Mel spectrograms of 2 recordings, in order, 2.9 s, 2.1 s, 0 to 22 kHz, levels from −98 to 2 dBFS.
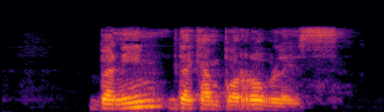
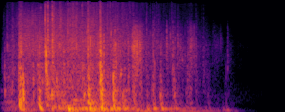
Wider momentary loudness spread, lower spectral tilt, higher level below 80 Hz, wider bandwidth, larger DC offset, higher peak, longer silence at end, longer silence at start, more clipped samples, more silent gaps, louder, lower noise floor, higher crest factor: second, 12 LU vs 16 LU; about the same, -5 dB/octave vs -4 dB/octave; second, -68 dBFS vs -44 dBFS; second, 8.2 kHz vs over 20 kHz; neither; second, -8 dBFS vs -4 dBFS; second, 0.35 s vs 0.65 s; first, 0.75 s vs 0.05 s; neither; neither; first, -24 LUFS vs -27 LUFS; first, -76 dBFS vs -57 dBFS; second, 18 dB vs 26 dB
